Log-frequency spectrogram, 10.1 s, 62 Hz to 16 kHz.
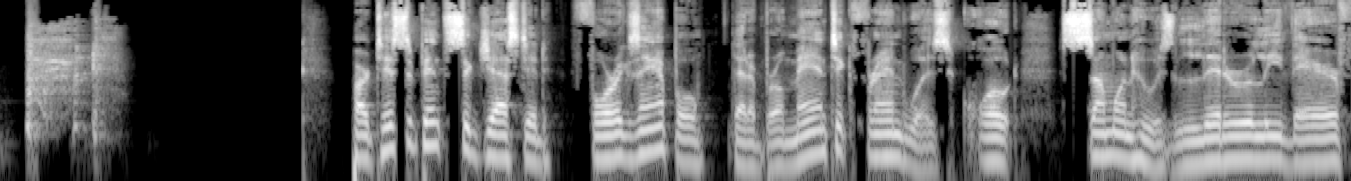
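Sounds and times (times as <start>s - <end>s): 
cough: 0.1s - 1.1s
speech: 2.3s - 10.1s.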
